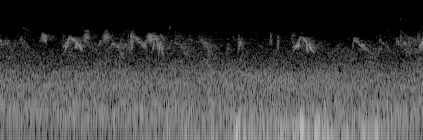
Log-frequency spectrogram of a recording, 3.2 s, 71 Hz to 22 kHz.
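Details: A Yellowhammer (Emberiza citrinella) perched in a tree in Helsinki, Finland, in February 2022 gives thin, high, quick notes in short bursts of rising and falling chirps over a steady low rumble of distant background noise.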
